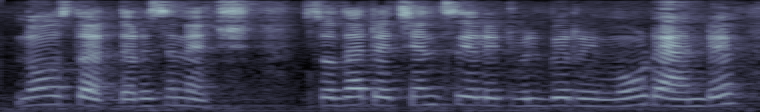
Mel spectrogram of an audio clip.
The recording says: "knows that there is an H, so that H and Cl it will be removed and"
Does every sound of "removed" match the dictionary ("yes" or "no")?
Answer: no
